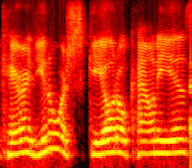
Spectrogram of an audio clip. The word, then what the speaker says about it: Scioto: John and Karen, do you know where Scioto County is? I think it's Scioto, I think is how you pronounce Scioto.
